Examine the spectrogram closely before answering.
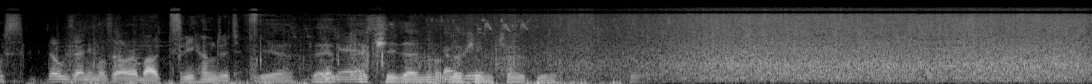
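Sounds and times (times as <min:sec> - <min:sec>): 
speech: 0:00.0 - 0:06.5
heavy rain pouring down: 0:04.8 - 0:10.9.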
